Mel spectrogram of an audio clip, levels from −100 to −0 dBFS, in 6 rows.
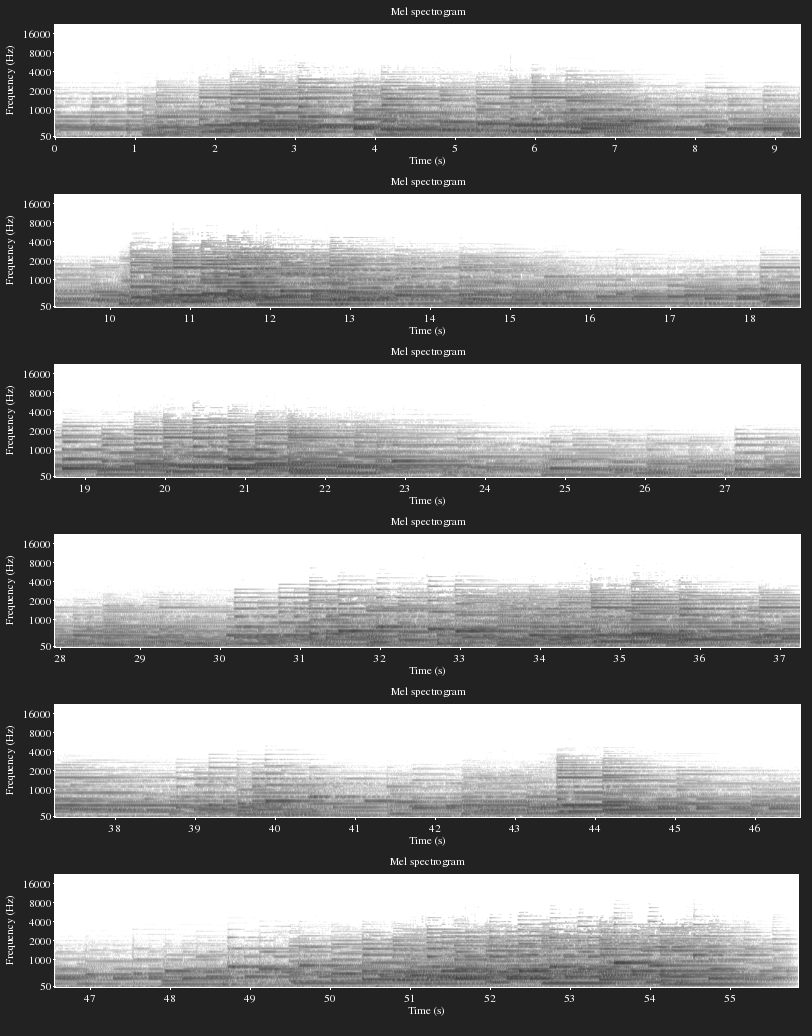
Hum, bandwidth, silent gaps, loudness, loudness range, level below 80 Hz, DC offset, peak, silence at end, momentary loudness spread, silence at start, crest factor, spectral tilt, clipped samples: none; 5.4 kHz; none; -36 LUFS; 11 LU; -58 dBFS; under 0.1%; -18 dBFS; 0.05 s; 14 LU; 0 s; 18 dB; -7 dB/octave; under 0.1%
